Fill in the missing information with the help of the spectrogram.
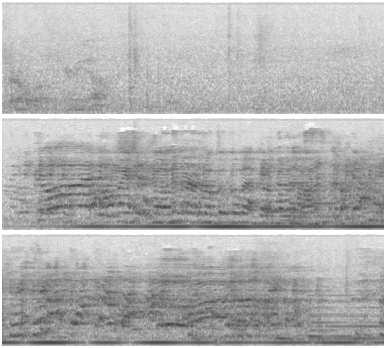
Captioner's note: girls chattering, giggling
